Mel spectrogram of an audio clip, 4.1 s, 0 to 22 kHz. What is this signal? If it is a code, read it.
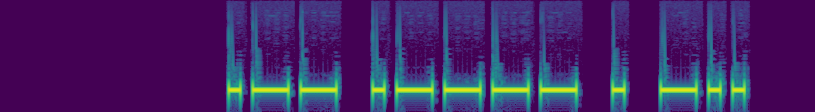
Morse code, heard as a keyed tone, about 20 wpm, 700 Hz. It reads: W1ED
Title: USA Call Signs - 4 Characters - 4x Character Spacing - 20wpm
